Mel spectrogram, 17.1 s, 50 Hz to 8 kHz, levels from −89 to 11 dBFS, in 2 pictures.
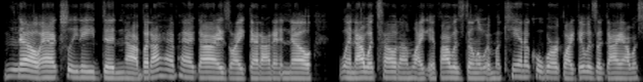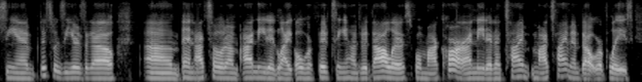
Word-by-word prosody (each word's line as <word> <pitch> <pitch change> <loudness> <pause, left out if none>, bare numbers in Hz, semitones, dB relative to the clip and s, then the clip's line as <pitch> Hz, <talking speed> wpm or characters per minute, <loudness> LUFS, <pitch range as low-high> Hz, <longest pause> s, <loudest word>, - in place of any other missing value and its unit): No, 195 -2 +5
actually, 170 +1 +1
they 170 -1 -3
did 160 0 0
not, 155 -2 +1
but 165 0 +1
I 185 +4 +2
have 190 -3 -4
had 180 -5 -2
guys, 160 -2 +4
like, 150 -2 0
that 150 -1 +1
I 150 0 +2
didn't 150 -1 -4
know 150 -1 +4 0.3
when 160 -1 -3
I 160 +1 +8
would 160 -1 +2
tell 165 -1 0
them 155 -1 -4
like, 145 -2 -1
if 150 - -6
I 160 0 +4
was 155 -2 -3
dealing 150 0 -3
with 150 -2 -5
mechanical 180 +3 -7
work, 165 -1 -1
like 145 -3 -1
there 165 - -1
was 165 -1 -4
a 155 - -2
guy 150 0 0
I 150 - 0
was 155 +2 -5
seeing, 150 -3 -6
this 225 0 -6
was 170 -4 -8
years 155 0 -4
ago, 150 -1 +3 0.4
um, 150 -3 +1
and 165 -2 -2
I 150 +1 +1
told 165 -1 -2
him 150 -1 -2
I 160 +1 +3
needed 155 -3 -3
like 140 -1 -1
over 150 -1 -3
$1500 155 0 +1
for 155 +2 -7
my 140 -1 -1
car, 195 +6 +4
I 145 - +2
needed 145 -1 -3
a 145 - -4
time 180 +4 -3
my 150 -1 -1
timing 180 -2 -5
belt 140 -2 +2
replaced, 380 - -2
155 Hz, 215 wpm, -23 LUFS, 150-165 Hz, 0.4 s, I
